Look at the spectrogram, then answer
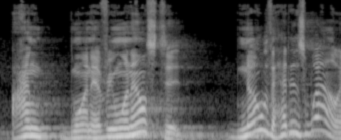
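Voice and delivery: high-pitched, eager outburst; bursting to tell everyone; acted-out excited eagerness; eager enthusiasm. Acting out eagerness to share.

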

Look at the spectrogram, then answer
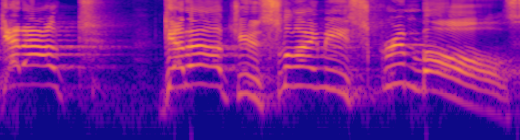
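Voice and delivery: high, loud hammed-up yell; mock shout. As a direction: bellow them out in mock fury. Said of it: "not Jesus shouted".

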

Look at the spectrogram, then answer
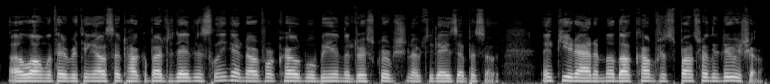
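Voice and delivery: rapid-fire fast ad read; auctioneer. Acted. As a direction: rattle it off like an auctioneer. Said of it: "I sound like an auctioneer".

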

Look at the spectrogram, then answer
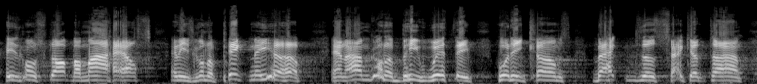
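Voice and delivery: loud, high, driving declaration; fervent preaching. Retold or imitated. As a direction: proclaim the promise at full force. Preacher retells his fervent reply.

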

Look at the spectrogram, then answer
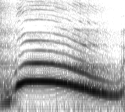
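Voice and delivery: very high, loud woo; piercing high cheer from the bleachers; fan whoop. Retold or imitated. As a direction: whoop like a rowdy fan in the stands. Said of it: "And then he goes".

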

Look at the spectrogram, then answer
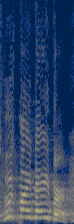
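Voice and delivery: mock lawyer question. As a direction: squeak out "neighbor" like a cornered lawyer. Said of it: "so he goes".

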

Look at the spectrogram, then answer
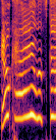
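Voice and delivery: mock girlfriend. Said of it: "And she's like".

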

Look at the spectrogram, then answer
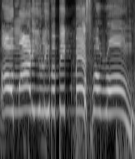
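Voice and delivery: high, loud mock Chinese accent; Mickey Rooney impression. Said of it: "does Mickey Rooney in Breakfast at Tiffany's".

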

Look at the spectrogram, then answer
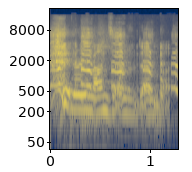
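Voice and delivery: repeating the quip through laughter; echoing a friend's joke while laughing. Real, not acted. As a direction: laugh the words out.

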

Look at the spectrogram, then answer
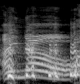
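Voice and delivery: a real laugh breaking through the words. Real, not acted. Laughing while answering.

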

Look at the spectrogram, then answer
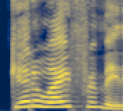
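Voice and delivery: high, loud cry to back off; alarmed protest. Acted. Boy fending off nail polish remover, alarmed protest.

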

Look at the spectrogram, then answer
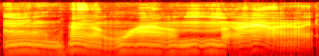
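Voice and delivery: uneasy, reluctant hums; squirming hums. Retold or imitated. Squirming churchgoer caught by a scripture, uneasy hums. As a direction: hum like you're dodging the point. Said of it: "you sit there and squirm. You're like".

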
